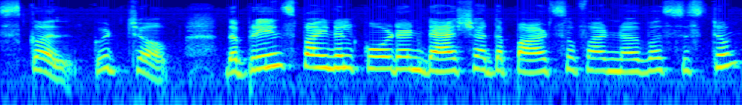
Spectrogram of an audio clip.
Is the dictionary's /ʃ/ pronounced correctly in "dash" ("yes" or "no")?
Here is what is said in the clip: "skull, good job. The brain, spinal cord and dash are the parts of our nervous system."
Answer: yes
